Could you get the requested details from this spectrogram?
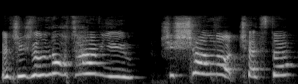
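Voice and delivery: high, possessive fury; jealous mother close to hysterics; furious cry. A narrator's reading. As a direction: forbid him in a very high, impassioned voice. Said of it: "cried Thyra furiously".

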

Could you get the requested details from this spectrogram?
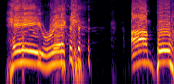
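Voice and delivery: loud high shouted hello, breaking into laughs; greeting the GM believed to be deaf, a loud high shout; shouting at a deaf man. Retold or imitated. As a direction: yell the greeting slowly as if he can't hear. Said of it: "you have to speak really loud".

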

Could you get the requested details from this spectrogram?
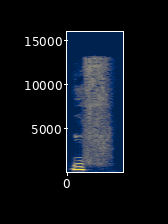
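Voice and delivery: high little bark; puppy woof. Acted. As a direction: yip like a tiny puppy. Puppy makes woof sounds.

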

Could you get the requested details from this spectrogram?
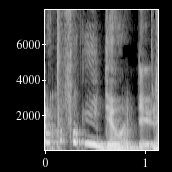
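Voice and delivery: very high incredulous squeal; shocked. Retold or imitated. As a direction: squeak it out in disbelief. Xander's shocked reaction retold.

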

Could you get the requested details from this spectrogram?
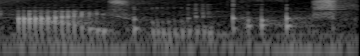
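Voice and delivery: soft whisper, voice gone; swooning whisper. Real, not acted. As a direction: whisper it as if melting. Swooning over his eyes.

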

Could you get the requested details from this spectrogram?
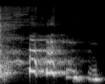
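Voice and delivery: short high-pitched laugh. Real, not acted. Speaker amused at having to practise what she preaches, laughing. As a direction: laugh it off lightly.

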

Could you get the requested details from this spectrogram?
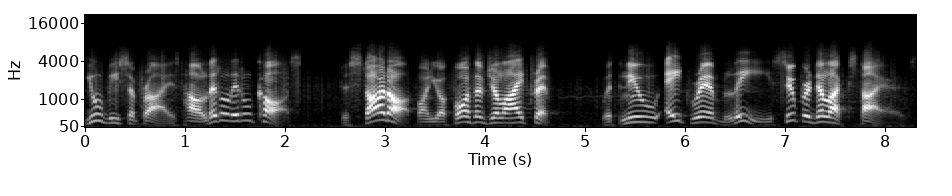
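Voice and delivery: ordinary delivery

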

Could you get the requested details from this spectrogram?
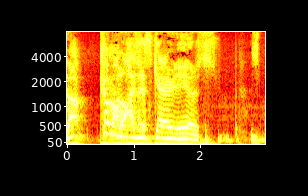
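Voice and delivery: high, exasperated call to his mates; annoyed. Acted. Flustered local to his lads, annoyed. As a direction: round up the lads in a huff. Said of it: "he was, like, really annoyed".

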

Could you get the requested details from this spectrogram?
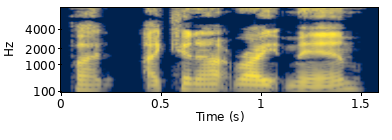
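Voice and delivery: high, timid maid; small, meek servant girl; embarrassed. A narrator's reading. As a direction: confess shyly in a high little voice. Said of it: "she said, blushing".

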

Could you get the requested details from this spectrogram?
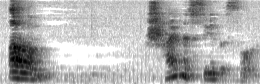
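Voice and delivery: ordinary talk

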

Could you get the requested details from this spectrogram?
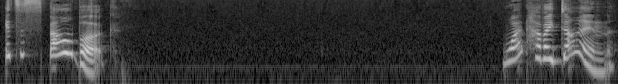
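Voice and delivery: horrified. A narrator's reading. Cat horrified at the spell book mistake, high and slow. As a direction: wail it slowly in dismay.

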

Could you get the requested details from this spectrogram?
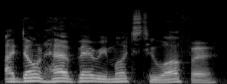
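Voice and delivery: lightly voiced humble caretaker; earnest, simple caretaker voice. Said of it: "he plays the simple caretaker".

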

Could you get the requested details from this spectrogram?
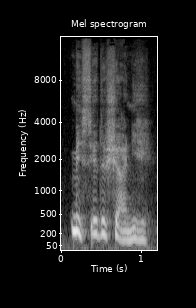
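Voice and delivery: bright, high glad greeting; cried gaily. A narrator's reading. Old lady greets the young viscount, gaily crying out. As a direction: call his name with delight. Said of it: "she cried gaily".

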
